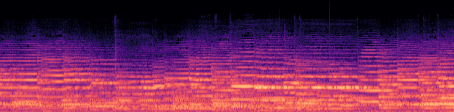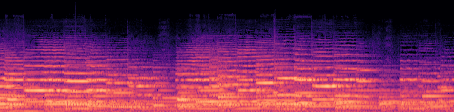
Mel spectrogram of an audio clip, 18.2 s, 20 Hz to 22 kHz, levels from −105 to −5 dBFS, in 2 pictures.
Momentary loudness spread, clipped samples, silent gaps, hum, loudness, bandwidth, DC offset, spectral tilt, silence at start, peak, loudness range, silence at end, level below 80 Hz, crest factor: 8 LU; under 0.1%; none; none; -23 LUFS; 6.4 kHz; 0.5%; -8.5 dB/octave; 0 s; -8 dBFS; 6 LU; 0 s; -46 dBFS; 16 dB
